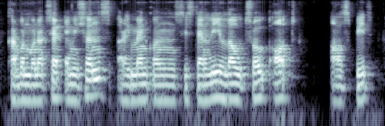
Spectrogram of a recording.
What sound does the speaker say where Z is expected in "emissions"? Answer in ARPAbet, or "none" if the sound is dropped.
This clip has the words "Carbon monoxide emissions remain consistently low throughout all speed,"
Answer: S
